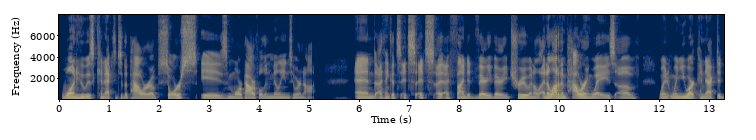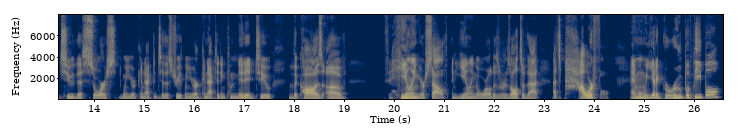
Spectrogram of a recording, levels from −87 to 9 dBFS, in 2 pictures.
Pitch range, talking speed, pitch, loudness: 125-140 Hz, 190 wpm, 130 Hz, -26 LUFS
